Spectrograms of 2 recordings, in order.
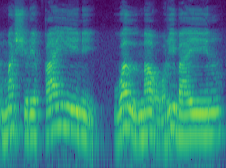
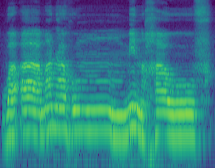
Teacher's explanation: جب ہم وقف کریں گے فصل کریں گے تو قصر کے ساتھ یعنی کمی کے ساتھ ہم مد کریں گے، یعنی کھچاؤ ہم کم رکھیں گے حروف لین پر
